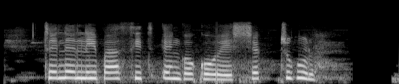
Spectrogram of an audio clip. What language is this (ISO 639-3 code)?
kln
